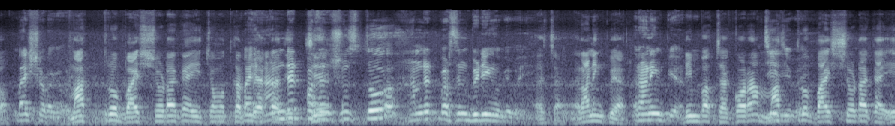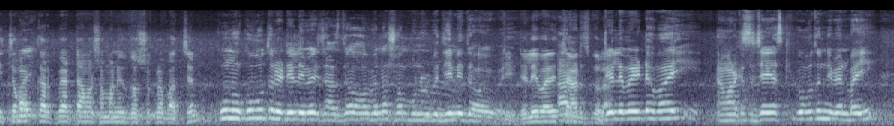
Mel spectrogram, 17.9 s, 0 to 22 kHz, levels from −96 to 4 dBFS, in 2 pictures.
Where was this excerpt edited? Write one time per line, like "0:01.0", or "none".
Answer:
none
